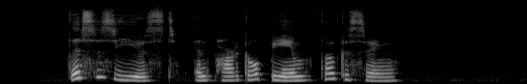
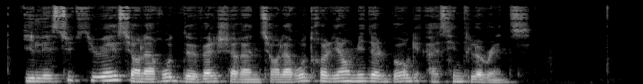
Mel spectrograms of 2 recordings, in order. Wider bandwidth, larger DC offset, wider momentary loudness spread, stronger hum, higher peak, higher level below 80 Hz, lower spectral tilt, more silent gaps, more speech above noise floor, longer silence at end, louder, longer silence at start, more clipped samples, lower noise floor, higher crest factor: about the same, 16 kHz vs 17 kHz; neither; about the same, 9 LU vs 9 LU; neither; second, -12 dBFS vs -4 dBFS; second, -86 dBFS vs -58 dBFS; about the same, -4.5 dB/octave vs -5.5 dB/octave; neither; second, 38 dB vs 51 dB; first, 1.3 s vs 1.15 s; second, -32 LUFS vs -19 LUFS; first, 0.7 s vs 0.25 s; neither; about the same, -69 dBFS vs -70 dBFS; about the same, 20 dB vs 16 dB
